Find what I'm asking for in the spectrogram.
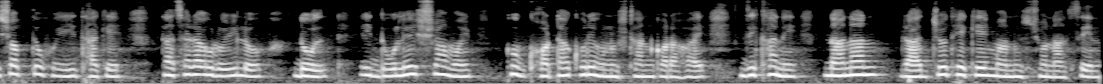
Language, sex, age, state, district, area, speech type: Bengali, female, 30-45, West Bengal, Nadia, rural, spontaneous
